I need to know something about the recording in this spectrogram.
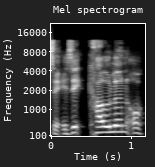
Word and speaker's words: Caolan: pronounce it is it colon or like what is what is it that's not bad if you think of the word you know kale the food k-a-l-e yes I am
